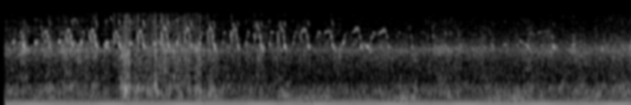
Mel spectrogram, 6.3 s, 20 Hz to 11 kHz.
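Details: Osprey at a Chesapeake nest in July 2023, during the sixth fish delivery of the day, half a blueback herring; rapid high chirps in a dense run, many overlapping, fading toward the end over steady background hum.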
